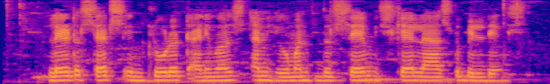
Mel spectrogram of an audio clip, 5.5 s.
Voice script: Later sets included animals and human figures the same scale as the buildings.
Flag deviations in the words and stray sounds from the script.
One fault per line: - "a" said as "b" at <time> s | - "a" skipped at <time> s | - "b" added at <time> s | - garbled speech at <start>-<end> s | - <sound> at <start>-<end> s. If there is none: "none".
- "figures" skipped at 3.1 s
